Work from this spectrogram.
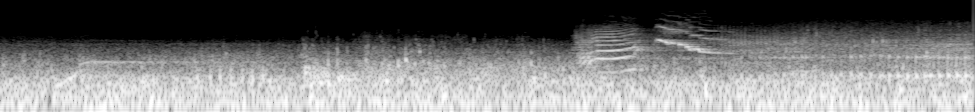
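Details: Humpback whale song amid constant ocean rumble: two bright, richly harmonic descending cries arrive in quick succession after four seconds, followed by a thin sustained tone.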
